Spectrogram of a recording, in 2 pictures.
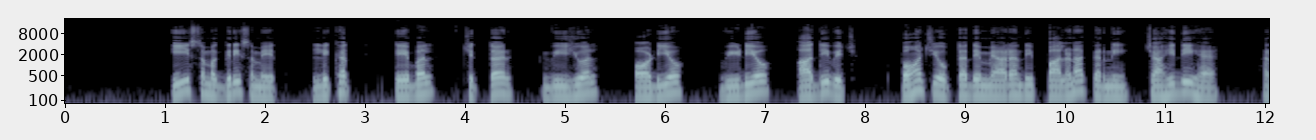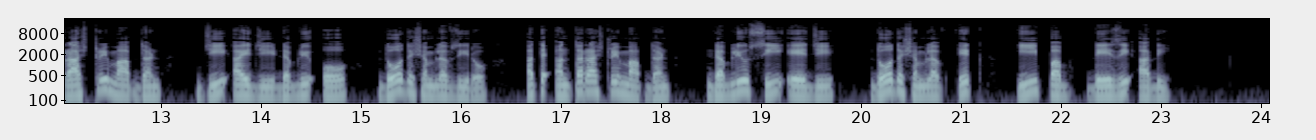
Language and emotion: Punjabi, neutral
